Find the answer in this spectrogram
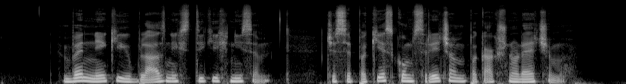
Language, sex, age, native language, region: Slovenian, male, 18-29, Slovenian, Central Slovenia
